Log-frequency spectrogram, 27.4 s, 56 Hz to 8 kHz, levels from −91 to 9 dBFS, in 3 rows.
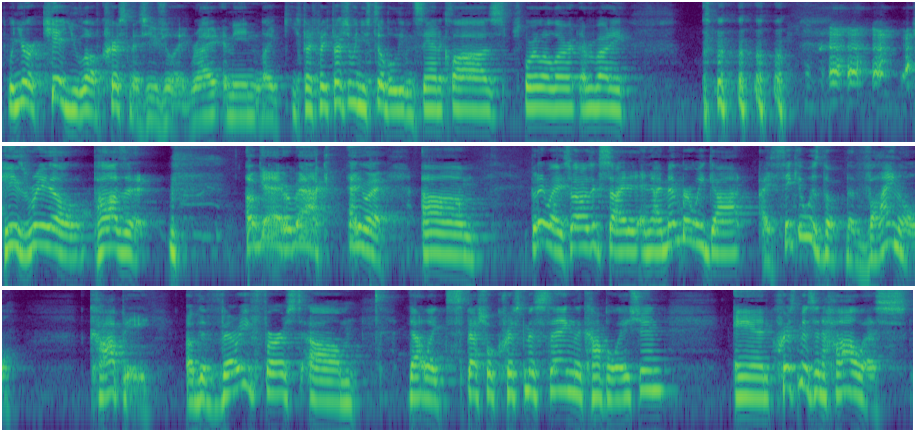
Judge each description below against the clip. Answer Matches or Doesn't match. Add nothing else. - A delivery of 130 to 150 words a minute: Matches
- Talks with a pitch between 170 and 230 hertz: Matches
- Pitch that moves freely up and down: Doesn't match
